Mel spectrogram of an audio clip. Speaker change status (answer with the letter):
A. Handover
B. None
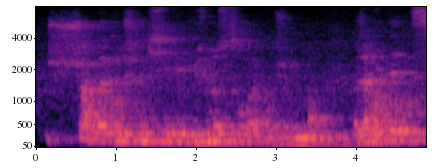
B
